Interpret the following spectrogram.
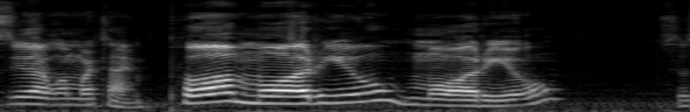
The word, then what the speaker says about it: Po Moryu: One other thing about Ukrainian, all R's are rolled. So every time you see an R, it's a R, you're going to roll your R.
